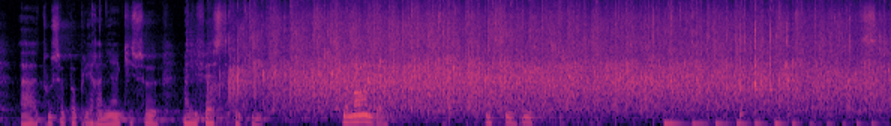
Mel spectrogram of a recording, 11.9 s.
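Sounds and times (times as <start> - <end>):
speech: 0.3 - 3.8, 4.6 - 5.3, 6.4 - 7.3, 8.8 - 11.8
crowd applause: 2.9 - 11.8
low rhythmic pulse thumping: 8.8 - 11.6.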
